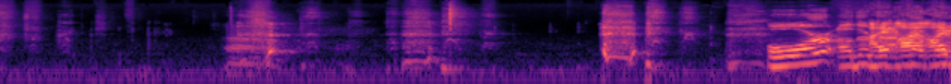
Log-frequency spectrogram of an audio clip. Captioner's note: laughing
